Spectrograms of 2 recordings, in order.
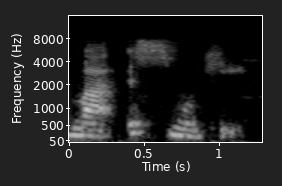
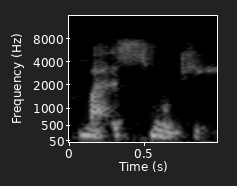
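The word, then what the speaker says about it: ما اسمكِ: Only once again, we're going to change the fatha to a kasra. Okay, so it's pronounced ma ismuki, ma ismuki.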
